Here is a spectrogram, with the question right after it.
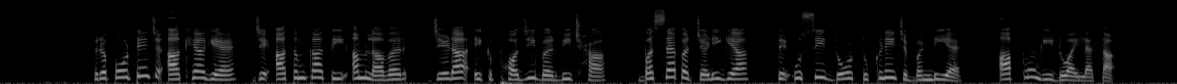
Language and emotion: Dogri, neutral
